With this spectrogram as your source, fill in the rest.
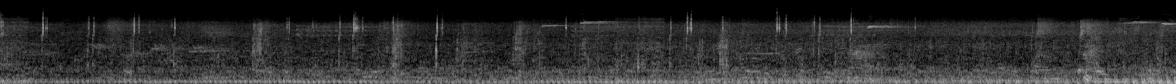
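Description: A monkey chews on fruit with wet smacking sounds.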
